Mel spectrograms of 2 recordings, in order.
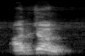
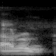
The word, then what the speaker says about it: Arun: Harleen Shroff asks, "Hi, Arun, Arjun. Hey, Arleen, you got my name wrong. I'm not going to answer you. It's not Arjun, it's Arun."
